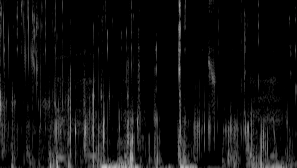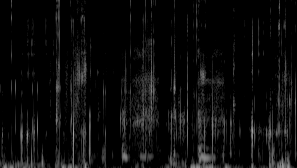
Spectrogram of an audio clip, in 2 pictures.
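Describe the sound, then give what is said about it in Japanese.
Wet kissing sounds on the mouth, many soft, squishy lip smacks and moist mouth noises in an irregular stream, quiet throughout with faint breathy sounds between them. “お帰りのチューするの忘れてました。それではそのお口いただきますね。”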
